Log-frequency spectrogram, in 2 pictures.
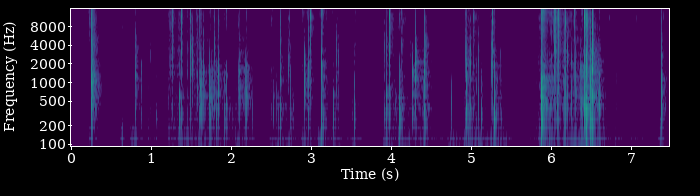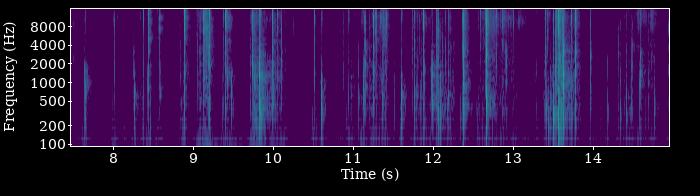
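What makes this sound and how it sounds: A medium printed paper bag full of cane sugar is squeezed and crinkled by hands, with the sugar shifting inside. Short bursts of dry, crackling paper crinkle and gritty crunching come in uneven clusters separated by brief silences, spreading from low rustle up to bright crackle with no ringing tail.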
